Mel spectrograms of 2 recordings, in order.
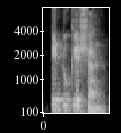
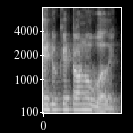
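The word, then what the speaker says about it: education: উচ্চারণ আমরা কি বলবো খোলা চোখে এডুকেশন এ ডু এডুকেশন অনেকে এডুকেটন বলে ফেলে না কিন্তু এইটাকে এটা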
